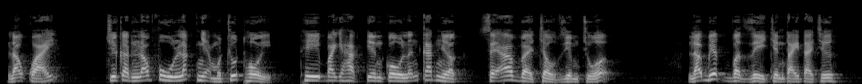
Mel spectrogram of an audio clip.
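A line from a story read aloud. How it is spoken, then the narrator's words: Menacing, through gritted teeth. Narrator (Vietnamese): gằn giọng nói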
